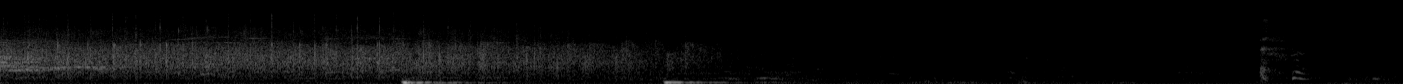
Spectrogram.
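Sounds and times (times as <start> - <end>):
audience applause for a poet at an international gala of improvised folk singers: 0.0 - 7.4.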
